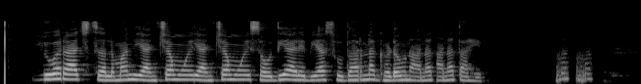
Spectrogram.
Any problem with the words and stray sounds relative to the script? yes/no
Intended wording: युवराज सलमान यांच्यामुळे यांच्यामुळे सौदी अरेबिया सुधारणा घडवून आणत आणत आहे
yes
